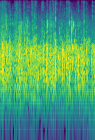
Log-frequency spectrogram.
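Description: An elderly woman claps her hands.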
